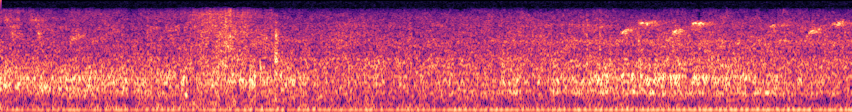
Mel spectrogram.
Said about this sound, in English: So much traffic, it's ridiculous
